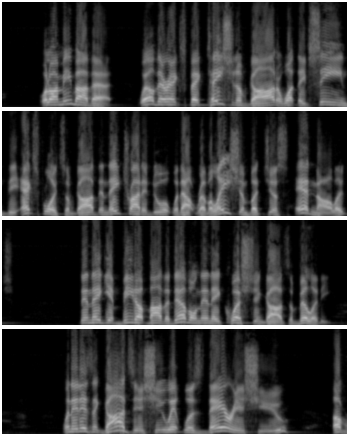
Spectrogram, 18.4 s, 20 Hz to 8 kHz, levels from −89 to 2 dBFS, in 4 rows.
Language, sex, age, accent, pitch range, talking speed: English, male, 50-69, American, 165-210 Hz, 180 wpm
